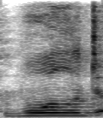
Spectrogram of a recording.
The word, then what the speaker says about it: would: Could, should, would, they all rhyme and they both have that silent L. So if you've been pronouncing the L in these words, don't. It's not cooled, would, or should, which I've heard people do. No L there.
